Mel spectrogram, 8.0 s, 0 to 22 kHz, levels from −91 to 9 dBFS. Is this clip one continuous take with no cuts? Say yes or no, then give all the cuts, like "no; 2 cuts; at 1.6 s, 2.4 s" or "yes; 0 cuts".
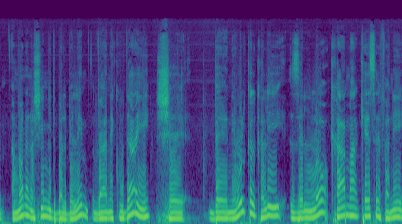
no; 3 cuts; at 1.8 s, 3.1 s, 6.5 s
